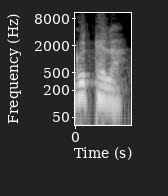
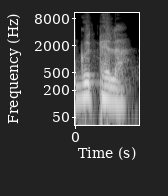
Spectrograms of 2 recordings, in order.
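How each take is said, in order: First: A vowel is heard between p and l. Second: The same.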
